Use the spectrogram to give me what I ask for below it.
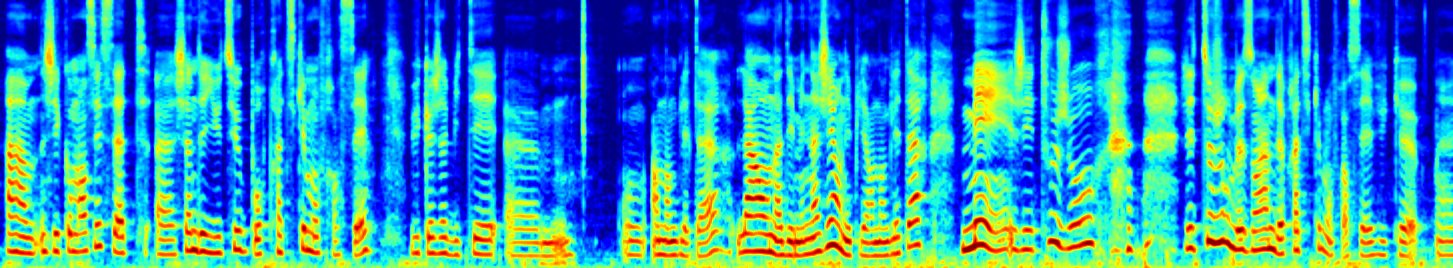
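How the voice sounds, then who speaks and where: A woman YouTuber leads a casual guided prayer and Bible reading in a slow, soft, medium-pitched voice. She sounds hesitant, with many fillers and restarts, and she often drops to a whisper.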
